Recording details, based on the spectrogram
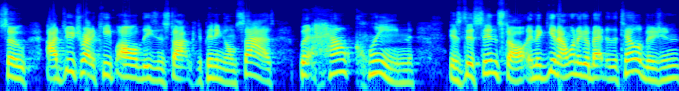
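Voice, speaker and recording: Animated and fairly quick, a man talks with a high pitch and an American accent. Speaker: audio-video store owner. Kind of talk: product showcase. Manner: fast.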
